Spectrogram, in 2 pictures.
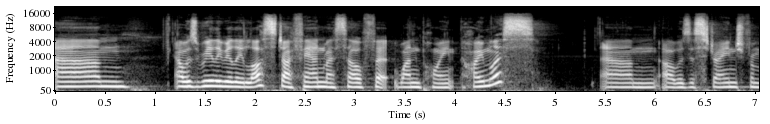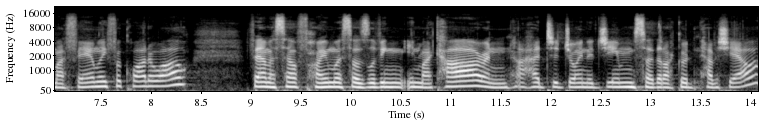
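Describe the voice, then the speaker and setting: On a very clean recording with a silent background, a medium-pitched woman with an Australian accent speaks at a moderate pace with fairly even intonation. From rural Victoria, Australia. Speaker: family violence counsellor. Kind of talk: testimony.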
